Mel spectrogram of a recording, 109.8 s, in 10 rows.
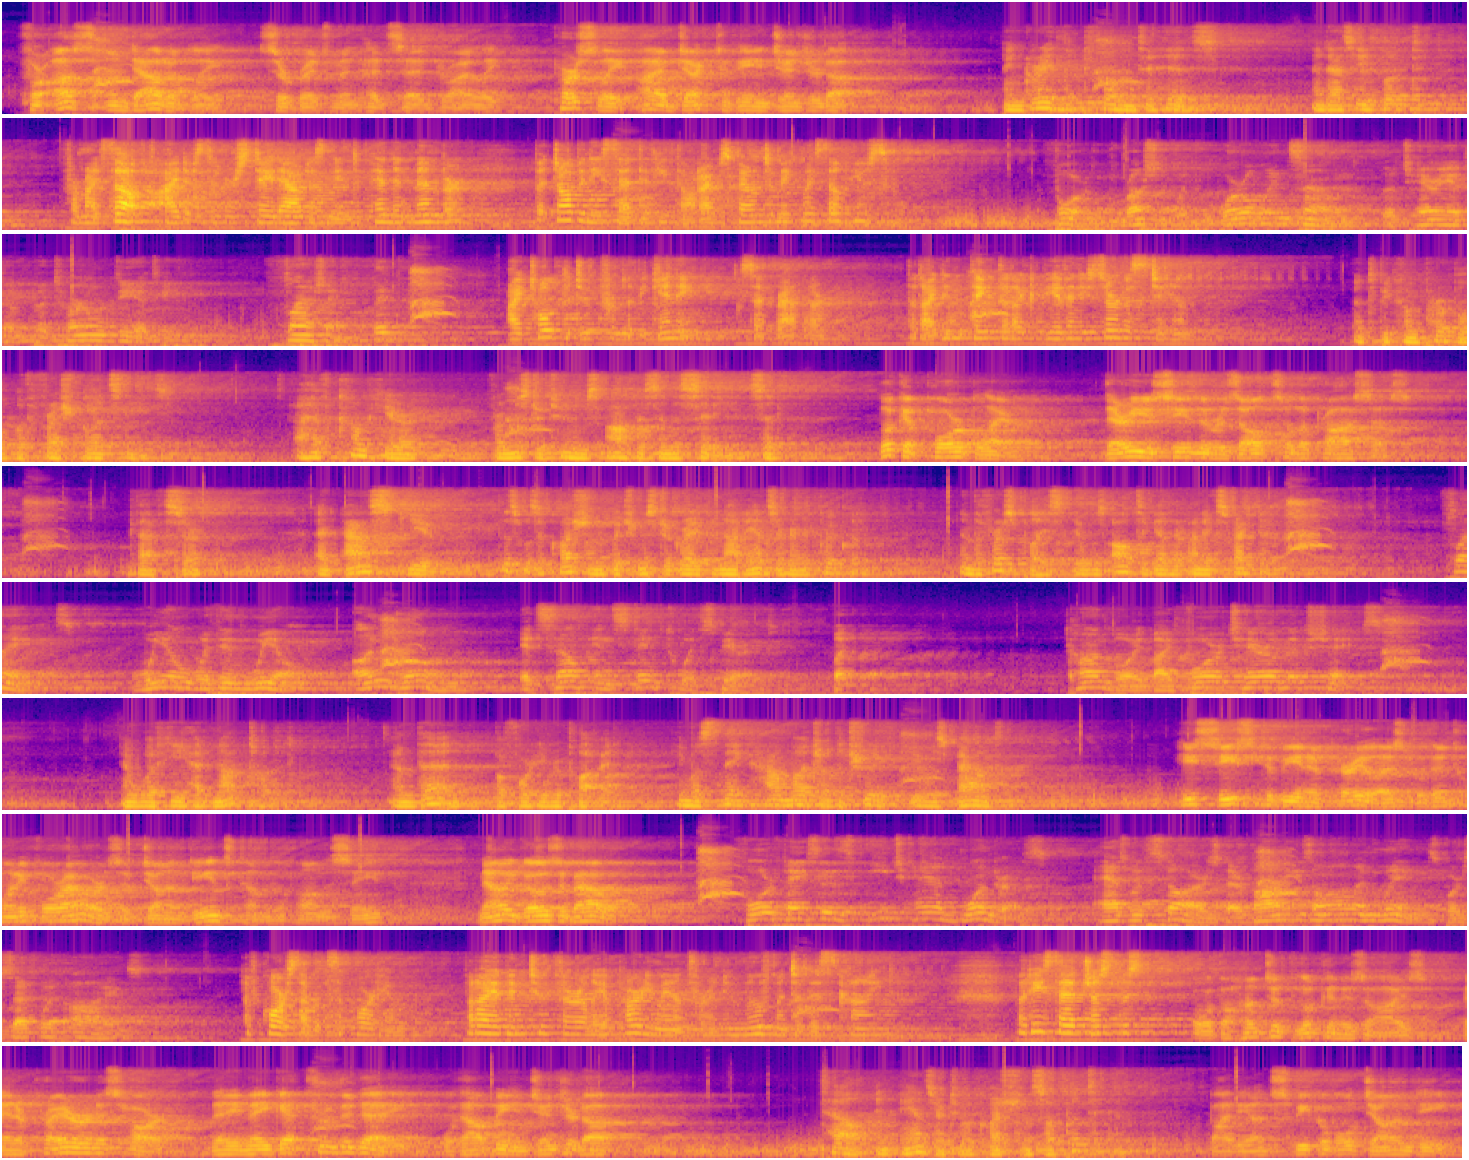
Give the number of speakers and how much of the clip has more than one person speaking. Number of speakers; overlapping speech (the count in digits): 4, no overlap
